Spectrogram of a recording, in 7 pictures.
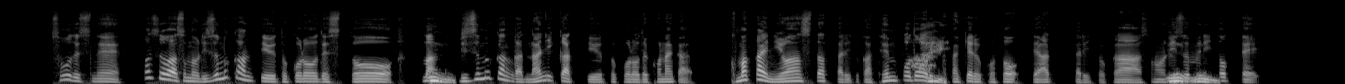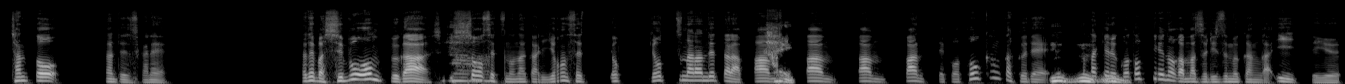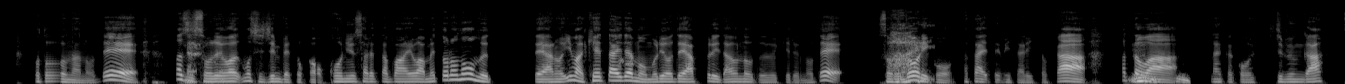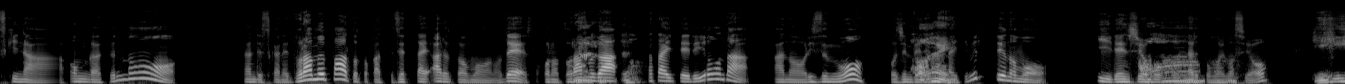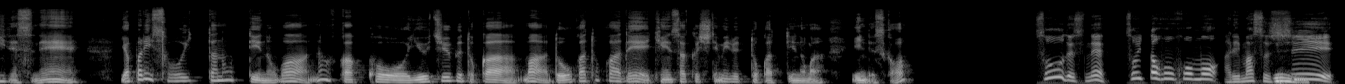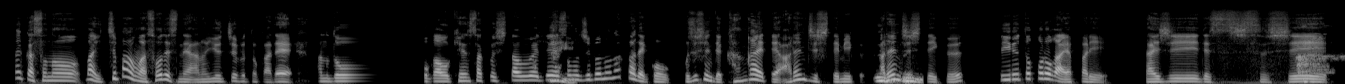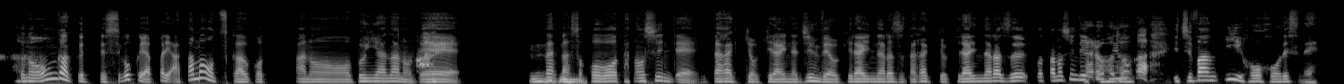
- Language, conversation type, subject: Japanese, advice, 新しい趣味や挑戦を始めるのが怖いとき、どうすれば一歩踏み出せますか？
- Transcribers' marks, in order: static; tapping; distorted speech; "ジェンベ" said as "ジンベ"; "ジェンベ" said as "ジンベ"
